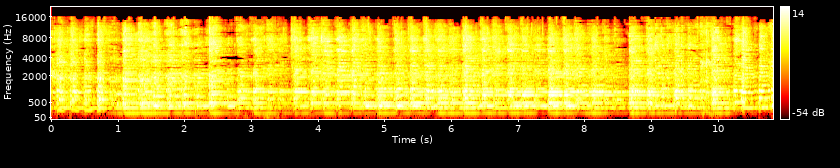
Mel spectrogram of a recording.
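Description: A plucked string instrument playing a fast melody of rapidly repeated notes over a steady low drone.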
